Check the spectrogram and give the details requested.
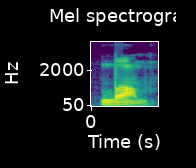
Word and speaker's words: bomb: এ জায়গায় আছে BOMB, বম, বোমা, কিন্তু এইখানে বি উচ্চারণ হলো না।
